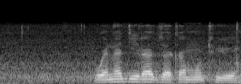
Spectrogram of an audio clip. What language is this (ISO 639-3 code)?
tsn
